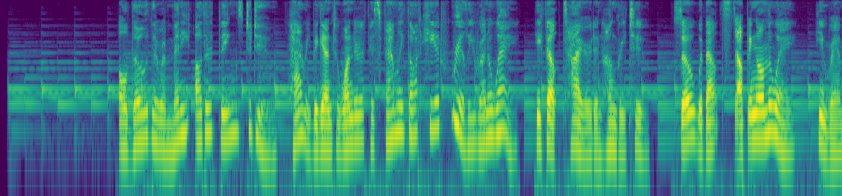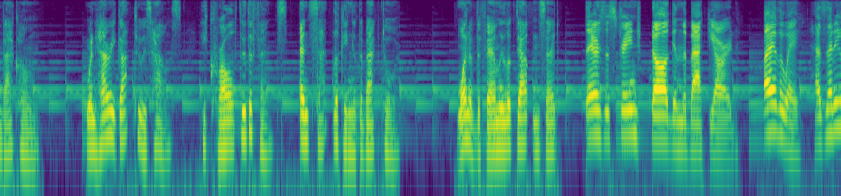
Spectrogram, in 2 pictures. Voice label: english international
